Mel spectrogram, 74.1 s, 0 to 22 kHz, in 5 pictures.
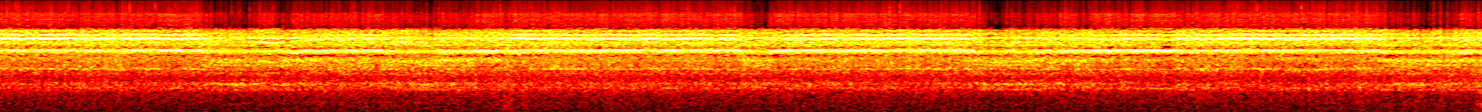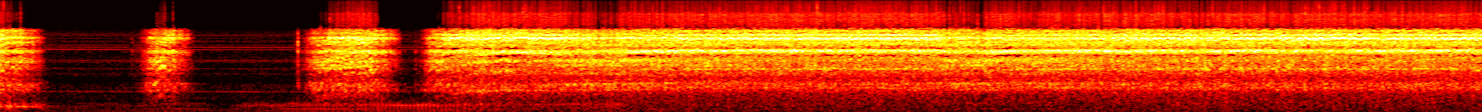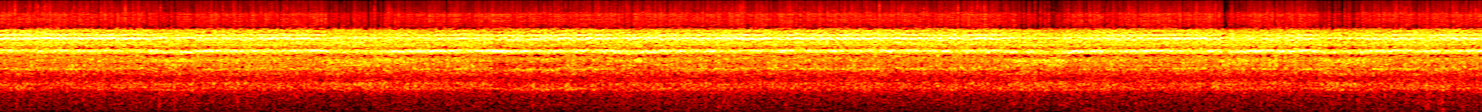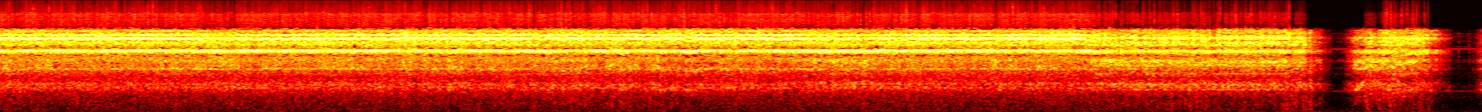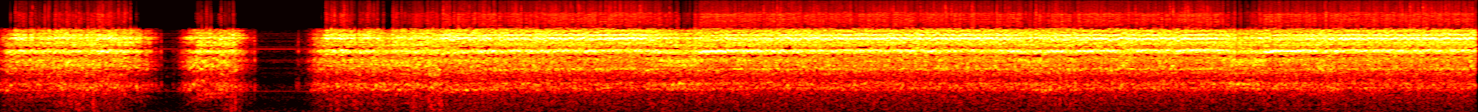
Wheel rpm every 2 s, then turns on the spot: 230, 220, 230, 230, 230, 220, 230, 90, 30, 120, 220, 230, 230, 230, 230, 230, 230, 220, 230, 230, 230, 230, 230, 230, 230, 230, 230, 230, 160, 100, 80, 150, 230, 230, 230, 230, 230.
none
